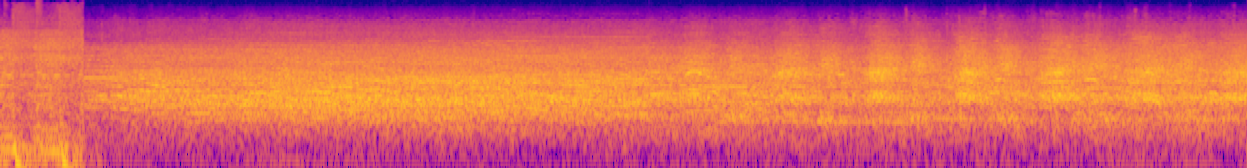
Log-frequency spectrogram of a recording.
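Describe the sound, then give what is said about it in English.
A large wrestling arena crowd at WWE SmackDown roars continuously as a new SmackDown Women's Champion is crowned, a dense wash of cheering and shouting that swells and surges in waves, with scattered louder yells rising above the steady din. “I want you to pay attention to the crowd during this next bit.”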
